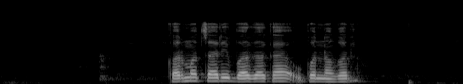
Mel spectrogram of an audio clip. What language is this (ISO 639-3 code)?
nep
